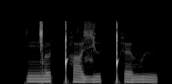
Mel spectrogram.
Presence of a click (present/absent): present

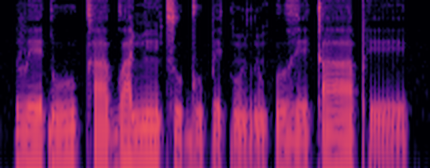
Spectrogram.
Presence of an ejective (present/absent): present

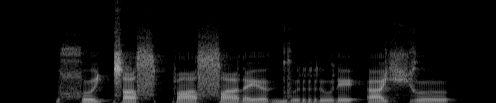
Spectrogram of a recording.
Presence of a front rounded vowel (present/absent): absent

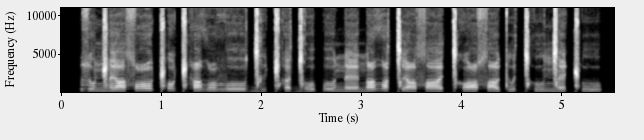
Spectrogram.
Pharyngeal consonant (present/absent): absent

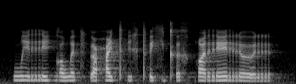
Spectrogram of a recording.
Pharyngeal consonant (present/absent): present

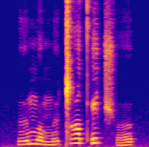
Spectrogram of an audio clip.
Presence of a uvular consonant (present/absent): absent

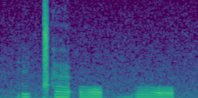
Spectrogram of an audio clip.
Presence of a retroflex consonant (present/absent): absent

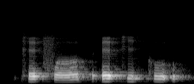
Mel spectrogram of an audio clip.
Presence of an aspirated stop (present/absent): present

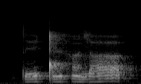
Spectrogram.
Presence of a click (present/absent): present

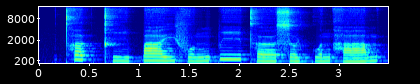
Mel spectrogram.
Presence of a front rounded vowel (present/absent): present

